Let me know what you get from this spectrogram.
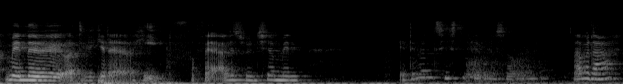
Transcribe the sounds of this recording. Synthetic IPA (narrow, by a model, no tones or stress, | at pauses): menøɒ̽d̥eʋiɡ̥æd̥æɐhe̝̰ːld̥fɒ̽fæɐ̰d̥li̥synsjɑ̈ɪmen | jæd̥e̝ʋɑ̈d̥ensisd̥əfil̰mjɑ̈ɪsɔ̰ːd̥e | ʋæmed̥ɑ̈ɪ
